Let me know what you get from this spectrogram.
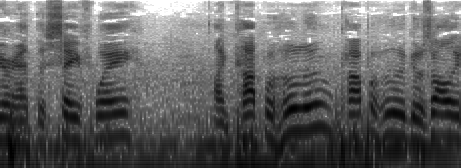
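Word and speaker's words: Kapahulu: So, this is Capahulu. I've often pronounced it I've often often pronounced it capahulu, which is frowned upon, but it's capahulu.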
